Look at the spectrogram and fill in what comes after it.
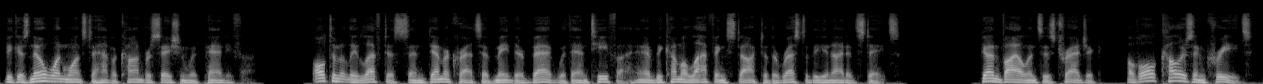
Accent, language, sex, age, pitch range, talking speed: American, English, male, 50-69, 90-115 Hz, 200 wpm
